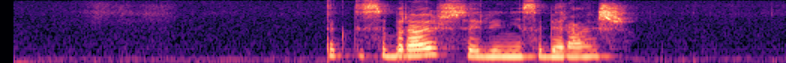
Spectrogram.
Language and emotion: Russian, neutral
